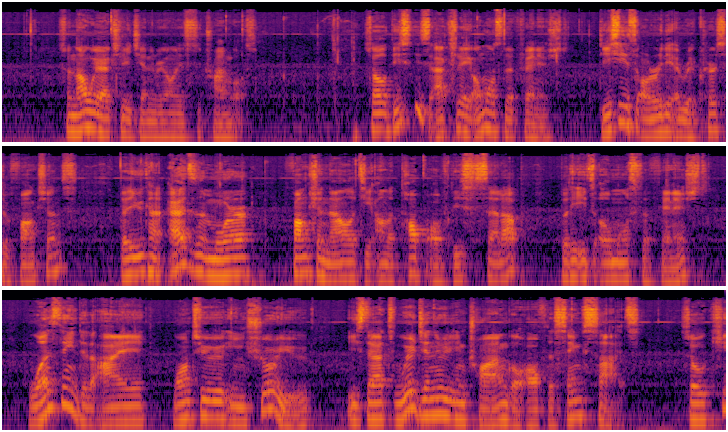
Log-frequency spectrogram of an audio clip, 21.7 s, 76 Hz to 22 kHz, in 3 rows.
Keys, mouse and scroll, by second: 2.9-7.9 middle drag, 8.7-10.0 middle drag, 10.0-10.9 ctrl+scroll up 1, 10.9 click, 11.8-14.8 middle drag, 18.7 d, 18.9-20.3 drag, 20.3-21.7 d.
